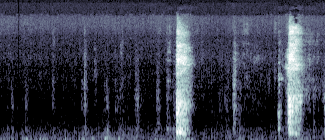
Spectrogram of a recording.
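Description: Two quick, sharp sneezes, a couple of seconds apart, break through a quiet room with faint ticking in the background during a crochet session.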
